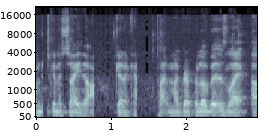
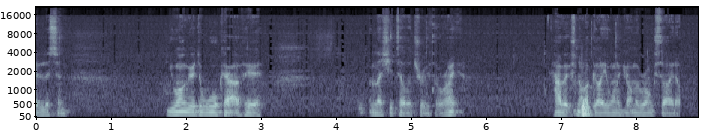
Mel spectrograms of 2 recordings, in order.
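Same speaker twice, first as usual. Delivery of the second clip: very soft, quiet, low hushed whisper; 2 semitones lower, 9 dB quieter than usual. Explaining how they will warn someone to tell the truth, whisper. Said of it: "I'm going to whisper".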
